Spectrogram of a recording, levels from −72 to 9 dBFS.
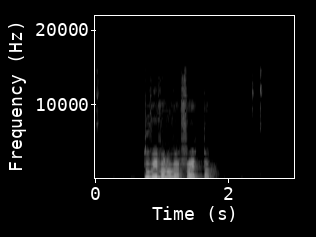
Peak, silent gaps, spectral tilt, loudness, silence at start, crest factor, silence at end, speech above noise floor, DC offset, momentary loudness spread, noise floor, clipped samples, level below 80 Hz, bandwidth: -10 dBFS; none; -6.5 dB/octave; -28 LUFS; 0.75 s; 22 dB; 1.2 s; 40 dB; under 0.1%; 15 LU; -68 dBFS; under 0.1%; -64 dBFS; 15.5 kHz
